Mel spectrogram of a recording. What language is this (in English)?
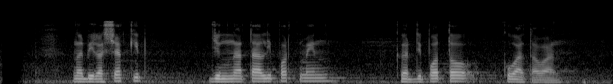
Sundanese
